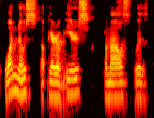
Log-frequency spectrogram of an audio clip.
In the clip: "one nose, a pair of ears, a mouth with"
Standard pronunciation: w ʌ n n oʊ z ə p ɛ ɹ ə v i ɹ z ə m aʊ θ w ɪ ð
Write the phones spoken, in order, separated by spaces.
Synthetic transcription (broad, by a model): w ʌ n n oʊ s ə p ɛ ɹ ə v i ɹ z ə m aʊ θ w ɪ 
